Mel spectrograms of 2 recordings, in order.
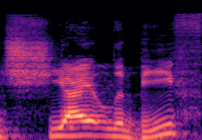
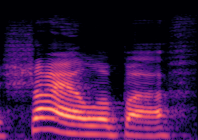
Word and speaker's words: Shia LaBeouf: You mean Shia LaBeouf?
